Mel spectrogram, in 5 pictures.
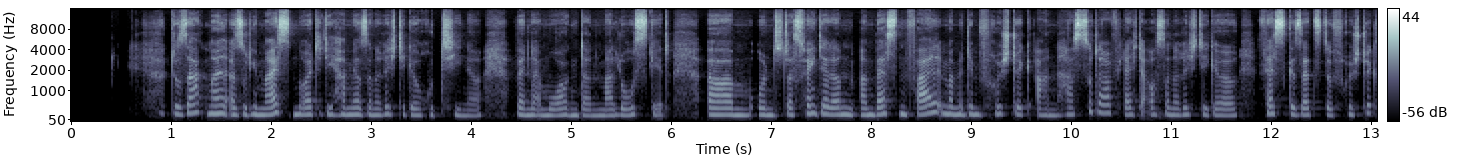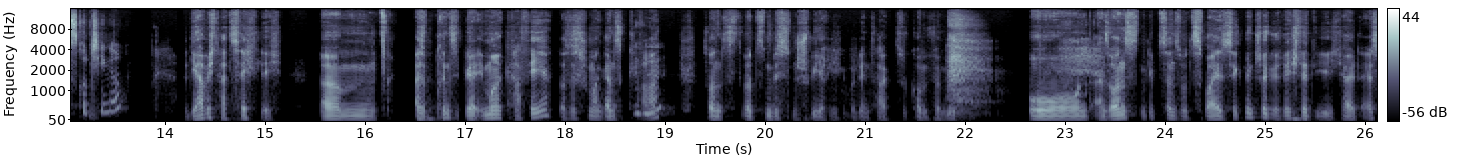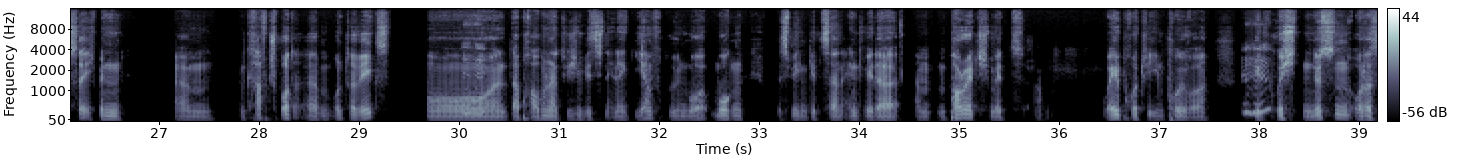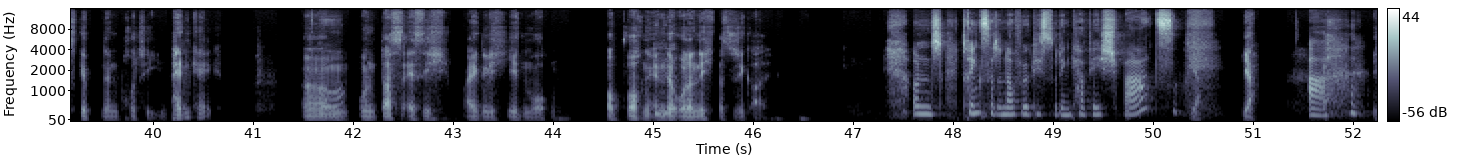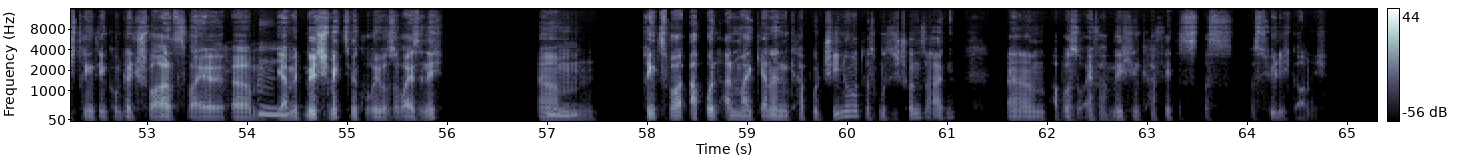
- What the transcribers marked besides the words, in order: other background noise; snort; drawn out: "Und"; in English: "Signature"; drawn out: "und"; snort; chuckle
- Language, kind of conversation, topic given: German, podcast, Wie sieht deine Frühstücksroutine aus?
- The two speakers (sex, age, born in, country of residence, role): female, 18-19, Germany, Germany, host; male, 35-39, Germany, Germany, guest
